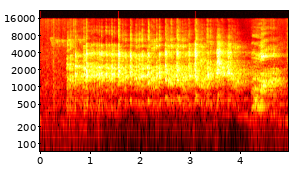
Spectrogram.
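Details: Laughing kookaburra at Berlin Zoo: after a quiet start, a loud, dense burst of raucous cackling notes tumbling together for about three and a half seconds, then a short softer chuckle.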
